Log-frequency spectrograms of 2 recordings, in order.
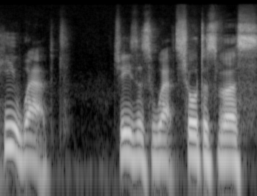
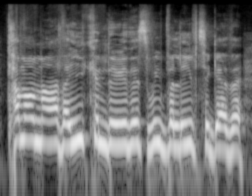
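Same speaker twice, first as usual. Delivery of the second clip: loud, high, rousing encouragement; rally her faith, louder and higher; urging encouragement; 4 semitones higher, 5 dB louder than usual. Acted. Jesus urging Martha to believe, rousing and loud. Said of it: "he's drawing it out of her".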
